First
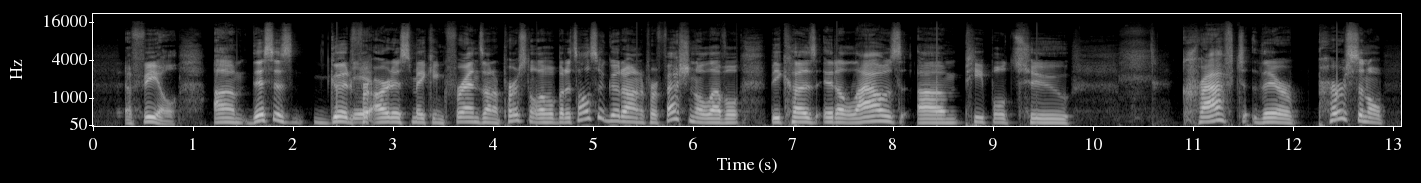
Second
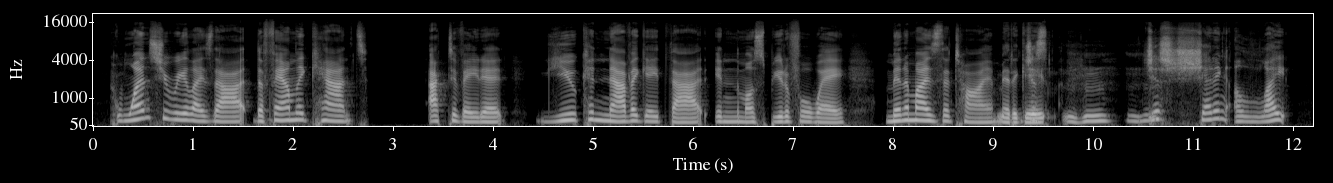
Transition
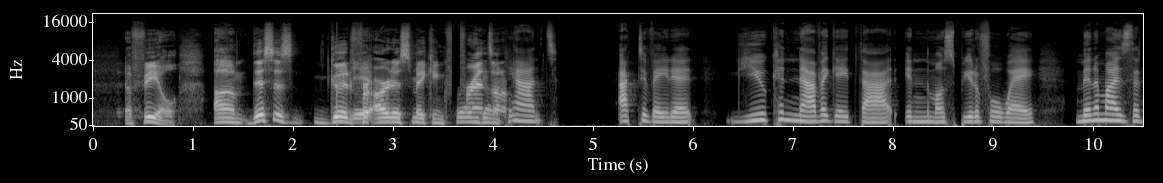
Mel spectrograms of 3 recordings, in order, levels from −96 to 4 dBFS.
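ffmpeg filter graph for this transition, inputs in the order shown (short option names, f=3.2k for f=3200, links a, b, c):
-filter_complex "[0:a]asettb=1/sr,asplit=3[a][b][c];[a]atrim=end=3.594[d];[b]atrim=start=3.59:end=4.27,asetpts=PTS-STARTPTS,afade=t=in:d=0.004:c=qsin,afade=t=out:st=0.676:d=0.004:c=qsin,acrossover=split=550[e][f];[f]adelay=90[g];[e][g]amix=inputs=2:normalize=0,atrim=end_sample=29988[h];[c]atrim=start=4.266[i];[d][h]acrossfade=d=0.004:c1=hsin:c2=qsin[j];[j][i]acrossfade=d=0.004:c1=qsin:c2=hsin,apad=whole_dur=10.5,atrim=end=10.5,atrim=end=4.27,asetpts=PTS-STARTPTS[k];[1:a]atrim=start=2.21:end=8.6,asetpts=PTS-STARTPTS[l];[k][l]acrossfade=d=0.16:c1=tri:c2=tri"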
